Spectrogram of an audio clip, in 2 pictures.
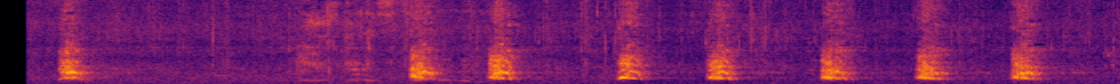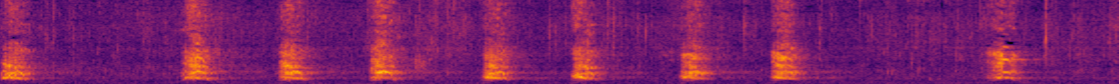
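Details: Samoyed and Chow puppies playing together, one named Nora and the other Henderson, after Nora taught him to play in water; a long run of about twenty sharp barks, mostly evenly spaced, with brief pauses and faint background hiss.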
